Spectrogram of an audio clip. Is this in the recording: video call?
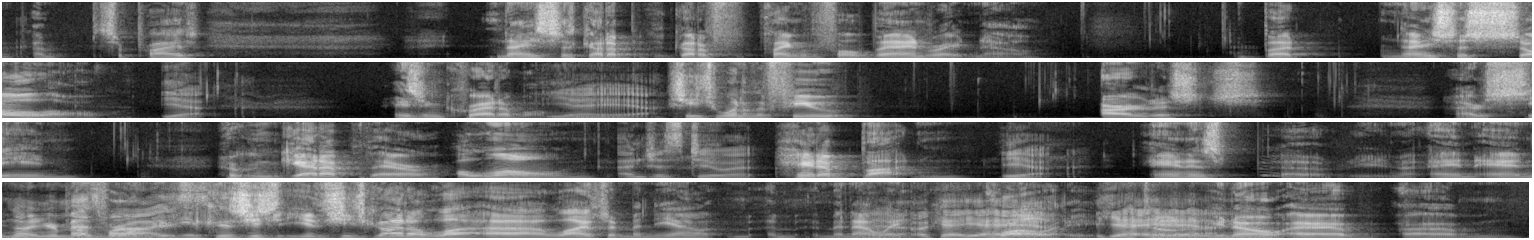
no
